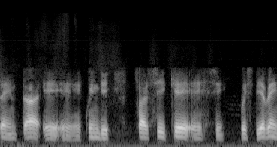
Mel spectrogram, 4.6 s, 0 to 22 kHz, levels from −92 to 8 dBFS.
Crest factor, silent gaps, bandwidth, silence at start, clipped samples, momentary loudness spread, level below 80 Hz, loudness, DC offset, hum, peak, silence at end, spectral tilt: 18 dB; none; 4 kHz; 0 s; under 0.1%; 13 LU; -64 dBFS; -21 LUFS; under 0.1%; none; -4 dBFS; 0 s; -8.5 dB/octave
